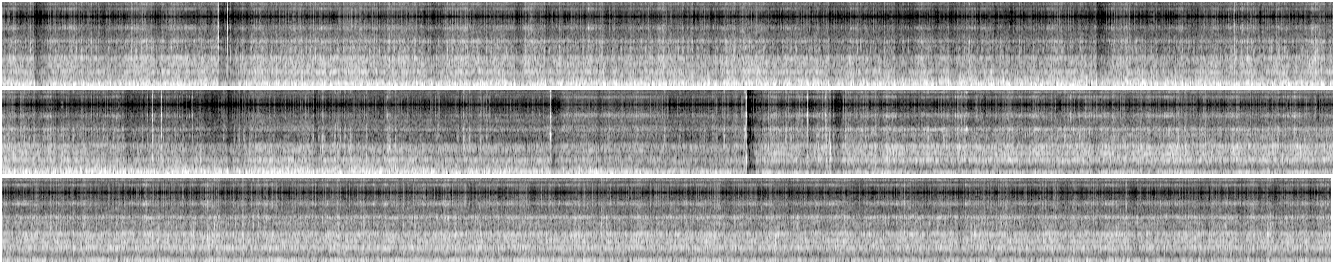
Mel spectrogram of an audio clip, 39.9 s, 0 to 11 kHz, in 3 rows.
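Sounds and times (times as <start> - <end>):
constant hum: 0.0 - 39.9
wind buffeting microphone: 0.0 - 39.9
sharp clicks: 2.1 - 2.4, 14.7 - 15.3.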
